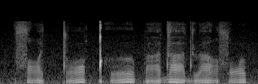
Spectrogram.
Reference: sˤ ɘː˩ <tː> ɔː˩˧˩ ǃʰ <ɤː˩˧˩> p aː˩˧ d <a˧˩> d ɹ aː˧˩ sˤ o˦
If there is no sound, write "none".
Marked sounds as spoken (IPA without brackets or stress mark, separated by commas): tː, ɤː˩˧˩, aː˧˩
